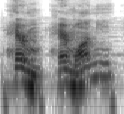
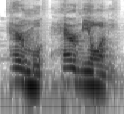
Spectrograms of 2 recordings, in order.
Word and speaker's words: Hermione: I'm Hermione Granger. I'm Hermione Granger. Ranger. Her name is Hermione, then why is it spelled Hermione? What? I'm Hermione Granger. Hermione. Her name is not pronounced like how it's spelled.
